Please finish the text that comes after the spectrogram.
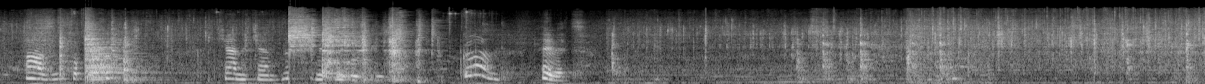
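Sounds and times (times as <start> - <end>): mixture sizzling in butter: 6.0 - 12.0.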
